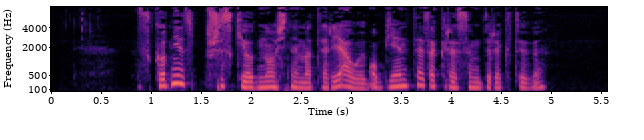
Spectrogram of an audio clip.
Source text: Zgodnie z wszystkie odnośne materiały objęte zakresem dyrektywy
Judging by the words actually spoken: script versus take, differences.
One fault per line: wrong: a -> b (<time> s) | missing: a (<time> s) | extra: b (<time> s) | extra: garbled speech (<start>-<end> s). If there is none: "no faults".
no faults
